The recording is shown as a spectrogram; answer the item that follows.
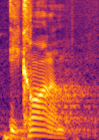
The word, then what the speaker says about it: Econom: Econom. How do you spell it for the record? E-C-O-N-O-M. Okay, thank you. Like economy without the Y.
